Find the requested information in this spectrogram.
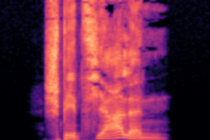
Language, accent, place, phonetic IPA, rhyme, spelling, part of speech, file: German, Germany, Berlin, [ʃpeˈt͡si̯aːlən], -aːlən, spezialen, adjective, De-spezialen.ogg
- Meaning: inflection of spezial: 1. strong genitive masculine/neuter singular 2. weak/mixed genitive/dative all-gender singular 3. strong/weak/mixed accusative masculine singular 4. strong dative plural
